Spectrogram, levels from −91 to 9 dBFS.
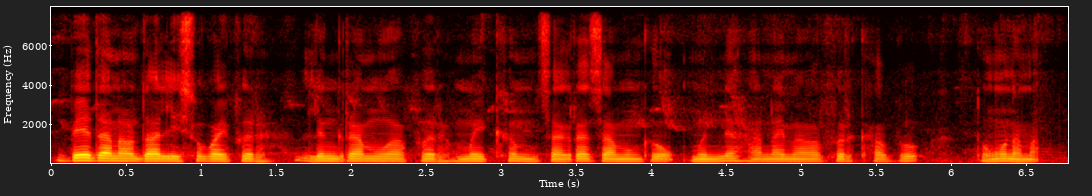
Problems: constant background noise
